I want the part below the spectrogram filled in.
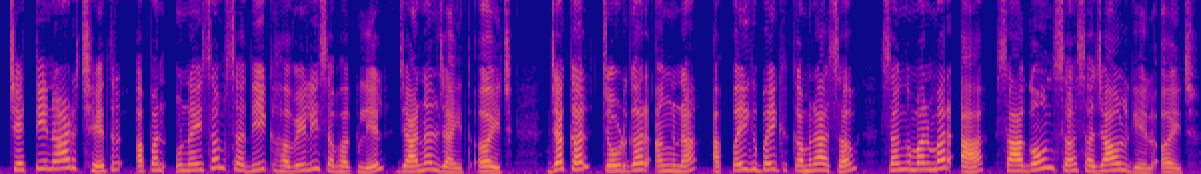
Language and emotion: Maithili, neutral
